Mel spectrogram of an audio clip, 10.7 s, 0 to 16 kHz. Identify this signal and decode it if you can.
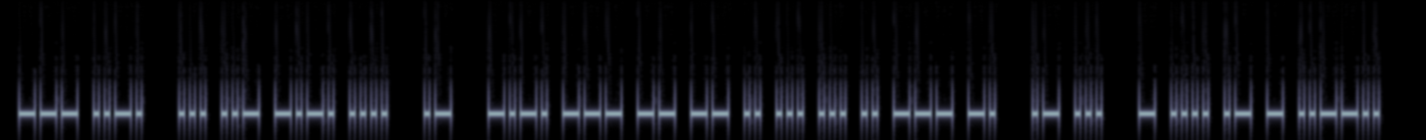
Morse code, heard as a keyed tone, about 28 wpm, 700 Hz. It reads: OF SUCH A COMMISSION AS THAT?
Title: Sentences from Top 1400 Words 30wpm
